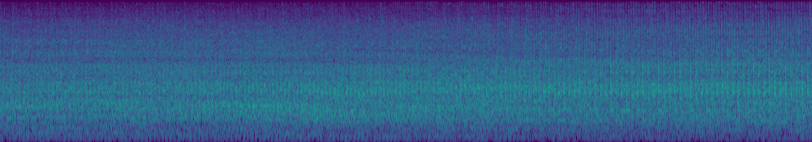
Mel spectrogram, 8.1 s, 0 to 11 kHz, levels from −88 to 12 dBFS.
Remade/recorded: recorded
